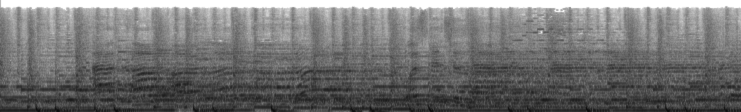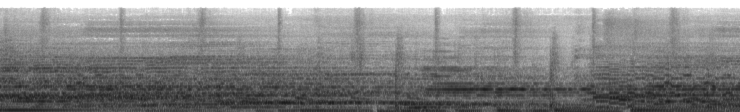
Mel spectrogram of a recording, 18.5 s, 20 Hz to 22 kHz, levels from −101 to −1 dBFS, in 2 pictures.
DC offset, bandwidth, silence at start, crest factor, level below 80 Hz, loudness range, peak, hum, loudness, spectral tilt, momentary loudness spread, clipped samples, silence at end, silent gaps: under 0.1%; 16.5 kHz; 0 s; 14 dB; -24 dBFS; 5 LU; 0 dBFS; none; -15 LUFS; -6 dB/octave; 5 LU; under 0.1%; 0 s; none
